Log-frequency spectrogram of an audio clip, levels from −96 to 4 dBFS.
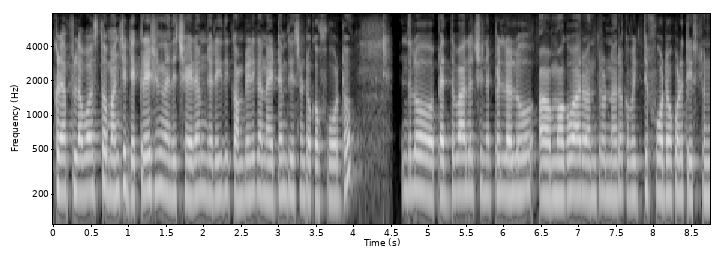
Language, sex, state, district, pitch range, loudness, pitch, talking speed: Telugu, female, Andhra Pradesh, Annamaya, 195-210 Hz, -16 LUFS, 205 Hz, 190 wpm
